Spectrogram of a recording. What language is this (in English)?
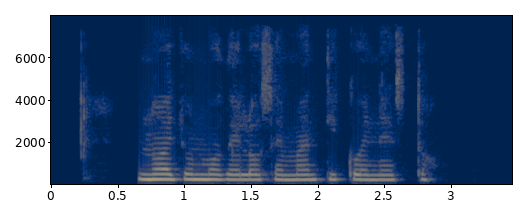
Spanish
